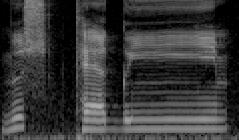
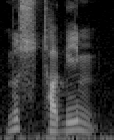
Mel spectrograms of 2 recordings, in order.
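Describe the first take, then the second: First: The vowel after 'must' sounds like 'e'. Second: The vowel after 'must' sounds like 'a'. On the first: The speaker calls it right. "Burayı müstegim şeklinde okuyalım" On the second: The speaker calls it wrong. "Müstagim diye okunma durumu oluyor"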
